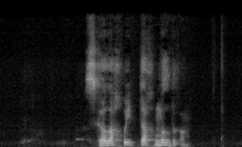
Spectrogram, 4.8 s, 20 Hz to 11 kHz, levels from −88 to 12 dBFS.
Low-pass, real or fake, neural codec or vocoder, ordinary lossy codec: 9.9 kHz; fake; autoencoder, 48 kHz, 32 numbers a frame, DAC-VAE, trained on Japanese speech; AAC, 48 kbps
